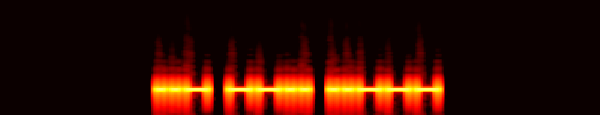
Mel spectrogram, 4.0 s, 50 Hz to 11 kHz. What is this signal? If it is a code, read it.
Morse code, heard as a keyed tone, about 25 wpm, 700 Hz. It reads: UZ2
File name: Three Letter-Number Combinations - 25wpm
